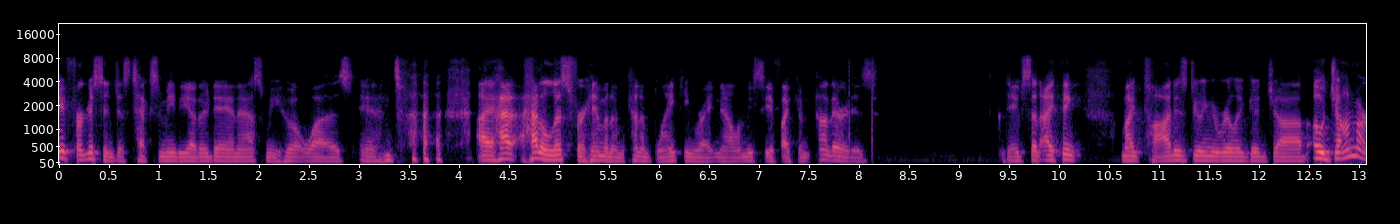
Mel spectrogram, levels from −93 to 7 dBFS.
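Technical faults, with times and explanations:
Throughout: Opus voice compression. At about 10 kbps the speech-mode coder cuts the band near 8 kHz and codes coarsely, so speech sounds muffled, hoarse and slightly robotic.
7.90 to 8.15 s: loud pop. Two sharp pops land on the speech, peaking a few decibels above it. A brief voltage spike, likely from a plug or switch, caused this.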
